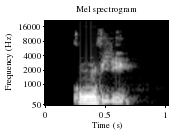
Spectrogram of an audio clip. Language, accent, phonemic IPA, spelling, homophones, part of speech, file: French, France, /kɔ̃.vje/, convier, conviai / convié / conviée / conviées / conviés / conviez, verb, LL-Q150 (fra)-convier.wav
- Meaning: 1. to invite (someone to come somewhere) 2. to invite, suggest (someone to do something)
